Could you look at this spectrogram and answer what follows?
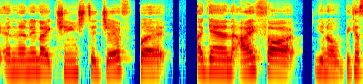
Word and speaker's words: Jif: And then the next one is your favorite peanut butter, Jiffy. So everybody apparently thought it was Jiffy, but in reality it's actually Jif, J-I-F. I remember it being Jiffy and then it changed to Jif.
